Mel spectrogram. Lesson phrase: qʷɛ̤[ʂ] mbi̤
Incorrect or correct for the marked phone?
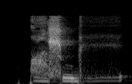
correct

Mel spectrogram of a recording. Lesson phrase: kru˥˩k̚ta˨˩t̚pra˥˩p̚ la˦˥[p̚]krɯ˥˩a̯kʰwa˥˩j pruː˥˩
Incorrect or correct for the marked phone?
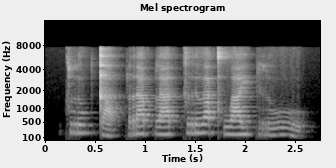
incorrect: t̚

